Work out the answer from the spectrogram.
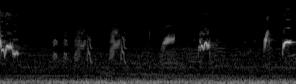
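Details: Red-whiskered bulbul singing for competition training; a string of short, slightly harsh warbled notes, softer in the middle and ending with a louder bright note, faint low hum behind.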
